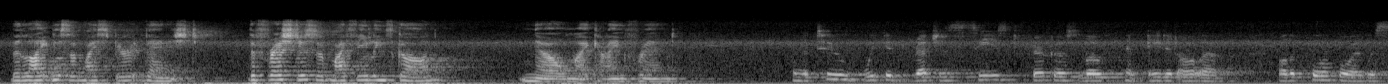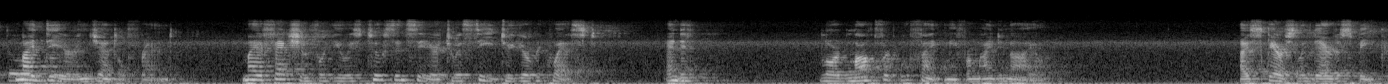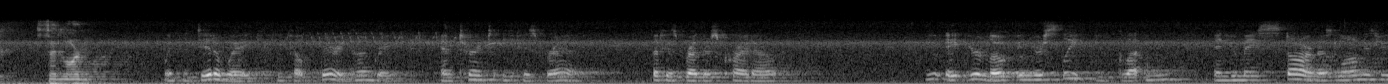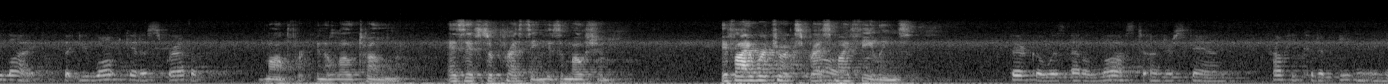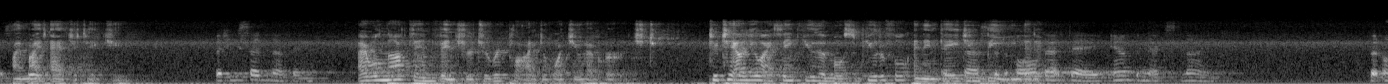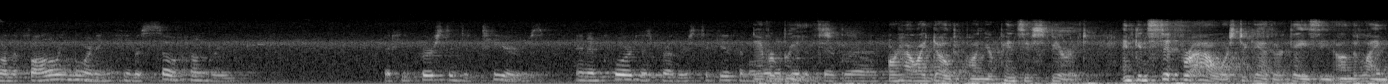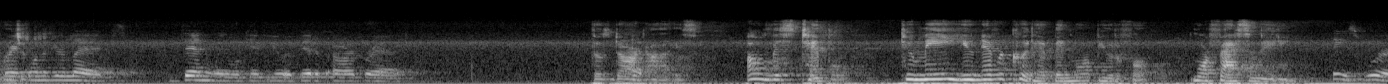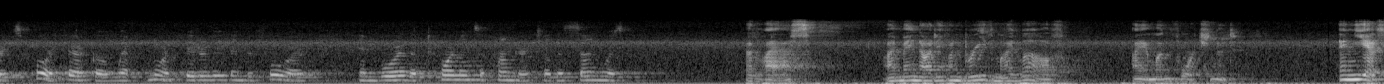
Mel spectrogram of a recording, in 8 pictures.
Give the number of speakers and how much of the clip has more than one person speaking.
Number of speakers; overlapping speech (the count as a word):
two, about 5%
